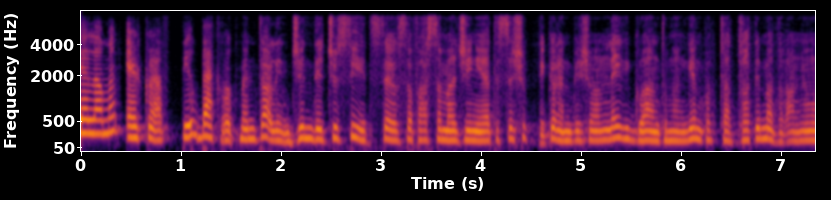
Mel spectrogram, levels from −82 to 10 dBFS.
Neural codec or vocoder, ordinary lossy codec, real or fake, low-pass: codec, 16 kHz in and 24 kHz out, 0.4 kbps, LongCat-Audio-Codec, two codebook decoder; none; fake; 7.2 kHz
